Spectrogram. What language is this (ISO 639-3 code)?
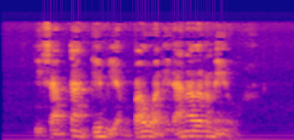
cat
